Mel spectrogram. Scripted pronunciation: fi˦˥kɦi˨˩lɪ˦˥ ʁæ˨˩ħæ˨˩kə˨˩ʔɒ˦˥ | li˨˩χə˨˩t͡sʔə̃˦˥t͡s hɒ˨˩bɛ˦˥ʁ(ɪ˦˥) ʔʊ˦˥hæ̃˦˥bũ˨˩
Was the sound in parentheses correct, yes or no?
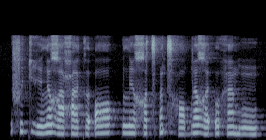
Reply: no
